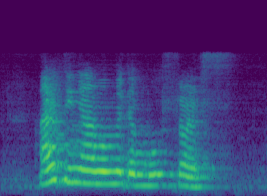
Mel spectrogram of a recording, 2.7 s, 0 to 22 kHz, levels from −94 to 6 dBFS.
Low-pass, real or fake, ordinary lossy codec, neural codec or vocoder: 7.2 kHz; fake; none; codec, 32 kHz, 1.9 kbps, SNAC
